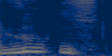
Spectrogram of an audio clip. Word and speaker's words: Louis: On ne peut pas avoir le prénom du roi qui ne fasse qu'une syllabe, on va donc avoir Louis.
